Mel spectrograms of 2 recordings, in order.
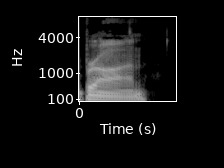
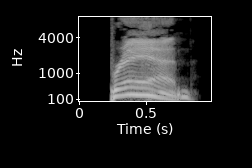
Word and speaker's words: Bran: Number two, one of the people in this podcast has a tendency to pronounce Bran's name Bron. Stop it. Bran, not Bron.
